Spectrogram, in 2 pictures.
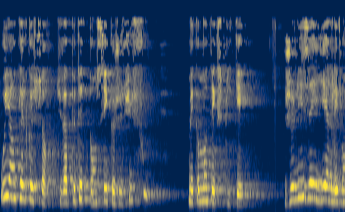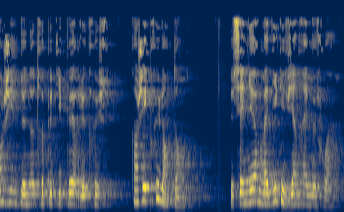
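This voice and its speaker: A reader putting on a kindly, devout old cobbler from a storybook, gentle in every word. The voice is warm and dark, and the pace is slow. The room adds a roomy echo with a long reverb. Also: medium pitch, distant mic, lightly acted. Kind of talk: storybook reading.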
